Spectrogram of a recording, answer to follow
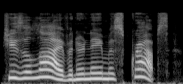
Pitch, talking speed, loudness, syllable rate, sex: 275 Hz, 230 wpm, -14 LUFS, 5.5 syllables/s, female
